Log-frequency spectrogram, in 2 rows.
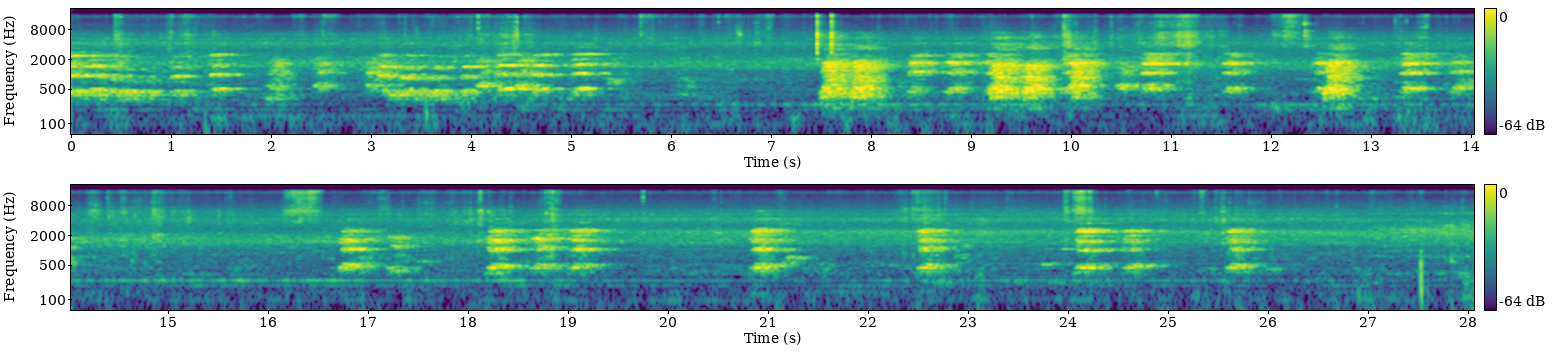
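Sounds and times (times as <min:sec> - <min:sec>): dogs barking: 0:00.0 - 0:06.5, 0:07.4 - 0:14.5, 0:16.5 - 0:19.7, 0:20.7 - 0:21.8, 0:22.4 - 0:26.2.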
